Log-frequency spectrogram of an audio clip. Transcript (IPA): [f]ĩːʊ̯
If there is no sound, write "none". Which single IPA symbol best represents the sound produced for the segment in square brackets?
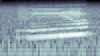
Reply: v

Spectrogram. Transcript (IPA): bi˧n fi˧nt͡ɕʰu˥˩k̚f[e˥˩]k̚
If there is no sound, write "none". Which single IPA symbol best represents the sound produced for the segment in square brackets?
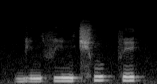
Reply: e˥˩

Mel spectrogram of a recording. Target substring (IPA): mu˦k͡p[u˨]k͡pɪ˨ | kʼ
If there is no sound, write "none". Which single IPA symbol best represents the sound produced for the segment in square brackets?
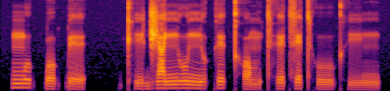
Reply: o˨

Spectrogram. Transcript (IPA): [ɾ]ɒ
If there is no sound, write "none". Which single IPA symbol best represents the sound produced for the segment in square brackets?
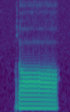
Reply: ɾ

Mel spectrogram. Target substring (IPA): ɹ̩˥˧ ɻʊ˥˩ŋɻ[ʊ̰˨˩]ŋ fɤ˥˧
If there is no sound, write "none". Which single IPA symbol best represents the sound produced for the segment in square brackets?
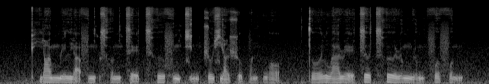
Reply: ʊ̰˨˩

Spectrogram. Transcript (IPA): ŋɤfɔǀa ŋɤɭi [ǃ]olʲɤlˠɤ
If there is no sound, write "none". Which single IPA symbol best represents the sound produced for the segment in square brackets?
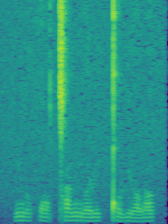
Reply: ǃ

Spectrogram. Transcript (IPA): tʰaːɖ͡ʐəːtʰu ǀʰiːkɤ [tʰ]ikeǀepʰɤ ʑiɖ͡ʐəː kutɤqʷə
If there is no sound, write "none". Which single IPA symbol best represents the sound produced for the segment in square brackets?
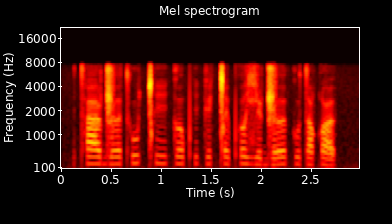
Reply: pʰ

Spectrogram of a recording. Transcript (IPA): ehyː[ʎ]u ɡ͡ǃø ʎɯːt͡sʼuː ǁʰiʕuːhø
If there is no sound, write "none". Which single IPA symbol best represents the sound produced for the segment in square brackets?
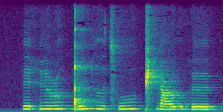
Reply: ɭ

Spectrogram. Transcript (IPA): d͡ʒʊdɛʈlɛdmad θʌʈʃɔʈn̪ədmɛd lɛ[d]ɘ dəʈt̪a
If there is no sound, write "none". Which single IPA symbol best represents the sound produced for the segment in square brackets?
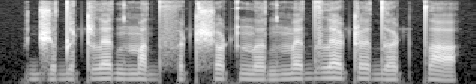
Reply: ʈ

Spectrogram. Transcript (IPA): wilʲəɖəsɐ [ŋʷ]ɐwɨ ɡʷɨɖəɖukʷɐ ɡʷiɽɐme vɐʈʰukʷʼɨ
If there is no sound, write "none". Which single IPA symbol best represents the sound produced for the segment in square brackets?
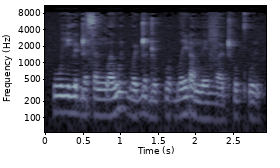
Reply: ŋʷ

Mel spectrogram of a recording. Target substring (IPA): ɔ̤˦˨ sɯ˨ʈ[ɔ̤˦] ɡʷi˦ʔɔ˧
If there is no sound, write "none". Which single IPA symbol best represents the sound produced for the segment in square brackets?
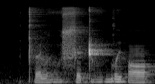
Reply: ɔ̤˦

